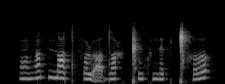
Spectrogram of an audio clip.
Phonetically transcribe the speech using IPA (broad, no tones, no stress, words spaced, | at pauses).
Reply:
ɔ̃ðə̃tˤ netˤ fɹṵ dˤʌxǁux næθǁʰʌ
